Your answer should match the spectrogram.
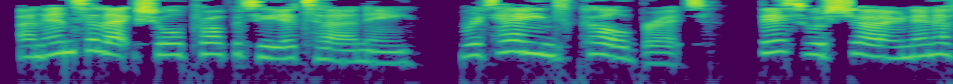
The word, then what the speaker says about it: Colbert: the Great Famine originally his surname was pronounced culprit Colby Artie in English Stephen Colbert's father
